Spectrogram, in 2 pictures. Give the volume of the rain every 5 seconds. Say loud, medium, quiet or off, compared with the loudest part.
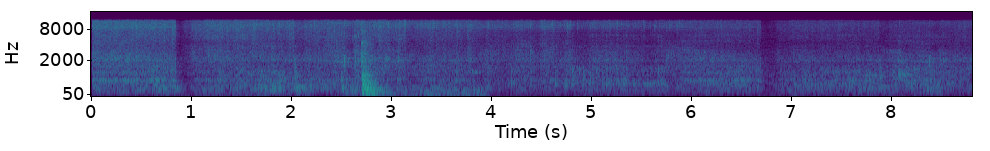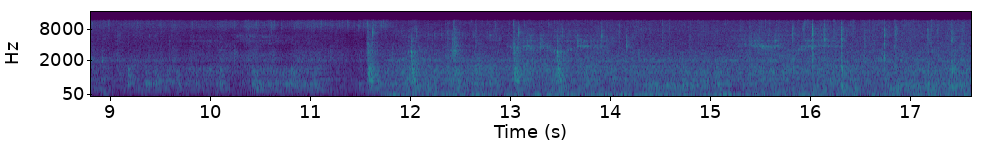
loud, medium, loud, loud.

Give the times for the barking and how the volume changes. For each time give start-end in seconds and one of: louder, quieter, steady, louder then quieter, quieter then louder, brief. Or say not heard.
not heard.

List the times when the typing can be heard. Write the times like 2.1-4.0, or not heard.
15.8-17.5.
